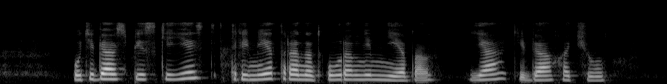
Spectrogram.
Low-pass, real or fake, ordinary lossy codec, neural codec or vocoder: 7.2 kHz; fake; MP3, 48 kbps; autoencoder, 48 kHz, 32 numbers a frame, DAC-VAE, trained on Japanese speech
